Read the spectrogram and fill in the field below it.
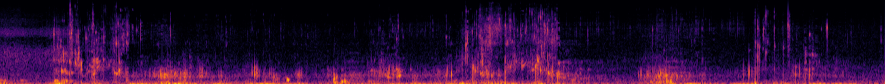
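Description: Water sloshes, gurgles and trickles continuously up close as it comes into a boat, with irregular splashes and squishy surges throughout.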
